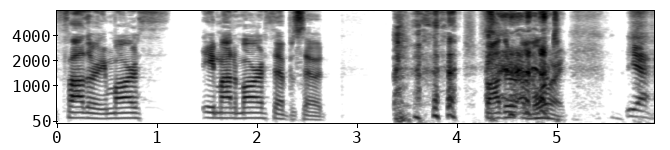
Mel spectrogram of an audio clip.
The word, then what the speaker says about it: Amort: Father Amort. Yeah, Father PH is silent. Amort.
